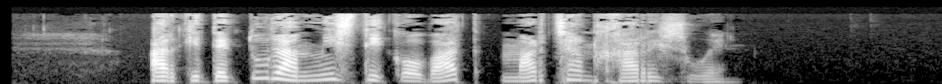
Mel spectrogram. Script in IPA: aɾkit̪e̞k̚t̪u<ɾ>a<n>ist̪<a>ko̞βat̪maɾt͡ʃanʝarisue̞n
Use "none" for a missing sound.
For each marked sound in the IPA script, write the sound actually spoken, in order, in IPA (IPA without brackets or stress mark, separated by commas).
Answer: ɾ, m, i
